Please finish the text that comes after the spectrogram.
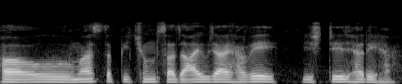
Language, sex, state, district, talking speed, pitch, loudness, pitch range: Chhattisgarhi, male, Chhattisgarh, Sarguja, 165 wpm, 120 Hz, -18 LUFS, 115-125 Hz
